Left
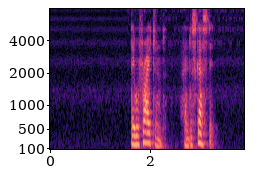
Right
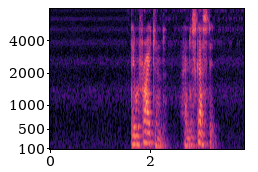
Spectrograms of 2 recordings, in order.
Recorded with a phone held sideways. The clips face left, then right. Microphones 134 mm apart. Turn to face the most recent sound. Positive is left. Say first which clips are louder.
# left 7 dB
turn(degrees=45)  # may be behind; listen again after turning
